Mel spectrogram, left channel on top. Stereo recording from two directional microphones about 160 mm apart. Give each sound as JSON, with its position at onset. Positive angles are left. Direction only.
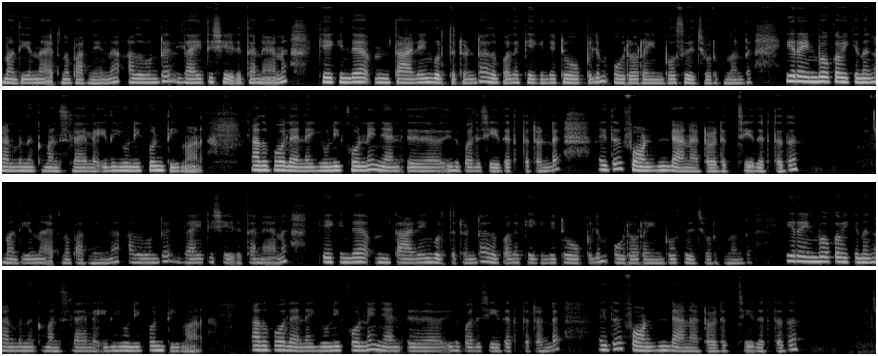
{"t": 0.0, "sound": "speech", "side_deg": 15}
